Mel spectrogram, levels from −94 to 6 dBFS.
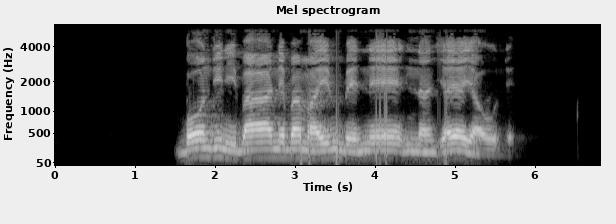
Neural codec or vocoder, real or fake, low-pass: none; real; 5.4 kHz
